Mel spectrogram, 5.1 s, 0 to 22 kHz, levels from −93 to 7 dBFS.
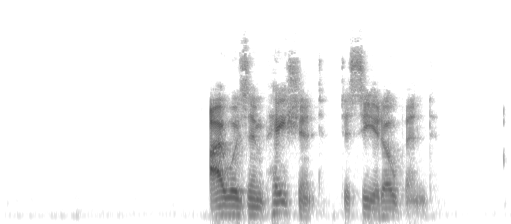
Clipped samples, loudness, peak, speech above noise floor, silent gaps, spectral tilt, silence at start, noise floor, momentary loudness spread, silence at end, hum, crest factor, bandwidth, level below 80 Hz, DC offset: under 0.1%; -31 LUFS; -8 dBFS; over 56 dB; none; -1.5 dB/octave; 2.1 s; under -90 dBFS; 17 LU; 0.85 s; none; 28 dB; 12.5 kHz; -82 dBFS; under 0.1%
